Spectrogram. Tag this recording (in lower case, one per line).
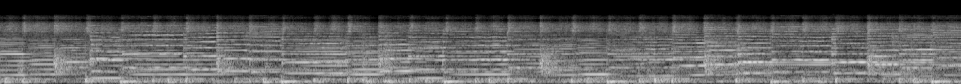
music
musical instrument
